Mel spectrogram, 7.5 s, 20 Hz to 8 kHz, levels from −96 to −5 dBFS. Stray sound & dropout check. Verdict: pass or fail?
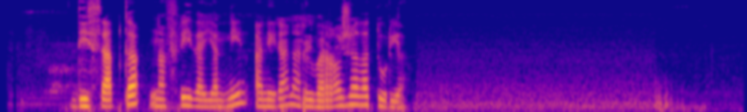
pass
